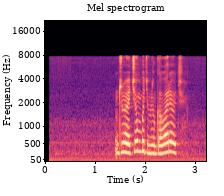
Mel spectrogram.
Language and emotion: Russian, neutral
